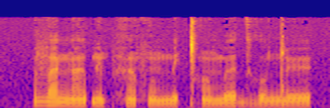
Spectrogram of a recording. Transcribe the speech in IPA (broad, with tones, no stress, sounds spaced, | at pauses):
v a˦˨ ŋ ã˦ ə̯ ɓ ẽ˨ p h ɐ̃˦ f õ˨ m e˨ ǀʰ ɔ̃˨ m ɵ˦ ə̯ dʱ o˨ ŋ͡ǃ ø˨˦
